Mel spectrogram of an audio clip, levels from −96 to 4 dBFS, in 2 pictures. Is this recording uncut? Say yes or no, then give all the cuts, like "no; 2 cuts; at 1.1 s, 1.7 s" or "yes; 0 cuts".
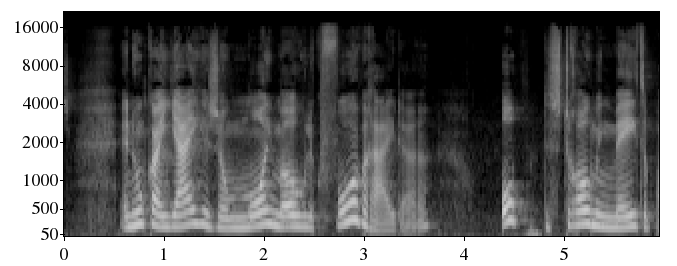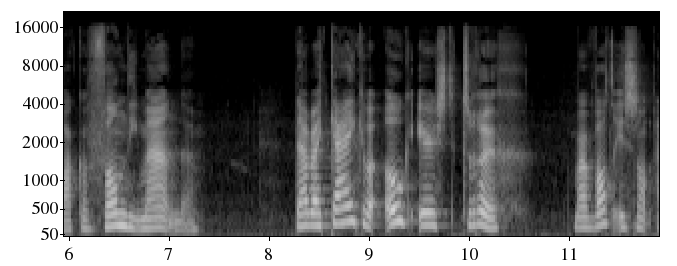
no; 1 cut; at 9.9 s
